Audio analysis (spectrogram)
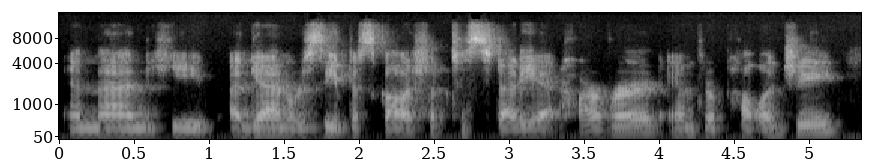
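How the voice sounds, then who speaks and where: Very low-voiced woman author. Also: steady tone, moderate pace, rough recording. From Peruvian family, living in Arizona. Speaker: children's book author. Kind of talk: interview and book reading.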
